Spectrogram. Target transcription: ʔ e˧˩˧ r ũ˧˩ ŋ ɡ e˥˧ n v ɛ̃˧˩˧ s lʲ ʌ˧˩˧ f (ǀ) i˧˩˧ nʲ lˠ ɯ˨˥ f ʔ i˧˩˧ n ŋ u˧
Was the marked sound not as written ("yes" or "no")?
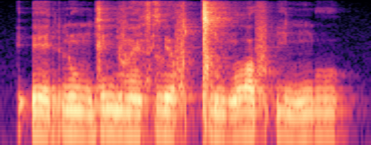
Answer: no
